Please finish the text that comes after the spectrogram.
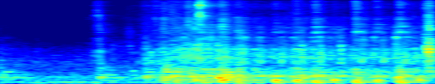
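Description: A petrol lawn mower engine catches on the first pull of the starter cord, going from a brief cord rattle straight into a steady, close, buzzing idle that keeps running.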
